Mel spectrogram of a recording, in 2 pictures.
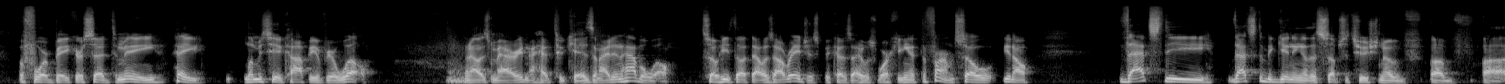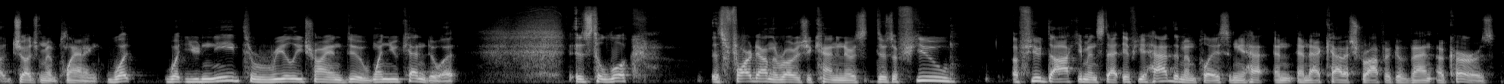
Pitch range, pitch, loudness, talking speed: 100-125 Hz, 110 Hz, -21 LUFS, 215 wpm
